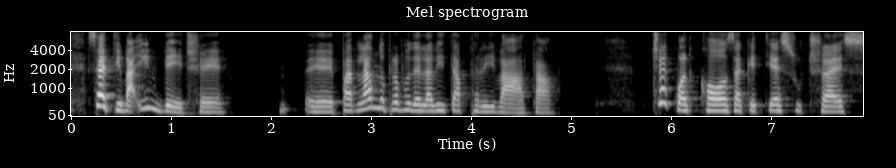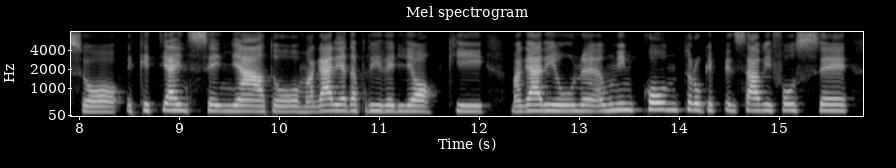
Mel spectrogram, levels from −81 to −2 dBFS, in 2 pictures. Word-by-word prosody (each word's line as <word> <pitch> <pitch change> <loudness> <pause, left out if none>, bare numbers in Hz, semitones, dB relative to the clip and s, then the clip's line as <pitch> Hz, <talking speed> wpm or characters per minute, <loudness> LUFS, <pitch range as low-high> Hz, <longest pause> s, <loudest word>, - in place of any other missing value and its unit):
senti 380 - +7
ma - - +5
invece, 170 - -3 0.5
m - - -15 0.2
ehm, 180 -1 -3
parlando 260 - +2
proprio 250 -3 -4
della 210 -2 +1
vita 210 0 -3
privata, 160 -7 -3 0.9
c'è 485 0 +1
qualcosa 210 - +2
che 200 -1 -5
ti 215 - -3
è 210 - +3
successo 185 -3 -1
e 200 - -10
che 220 -3 -4
ti 230 +1 0
ha 220 - +7
insegnato 200 -3 +1
magari 205 +4 +3
ad 215 0 0
aprire 205 -1 -2
gli 195 0 -4
occhi, 195 +1 -2 0.3
magari 210 +3 +3
un 205 0 0
un 205 +2 -1
incontro 235 0 0
che 225 -1 -5
pensavi 220 -1 0
fosse, 215 -1 -2
205 Hz, 125 wpm, -26 LUFS, 190-220 Hz, 0.9 s, senti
